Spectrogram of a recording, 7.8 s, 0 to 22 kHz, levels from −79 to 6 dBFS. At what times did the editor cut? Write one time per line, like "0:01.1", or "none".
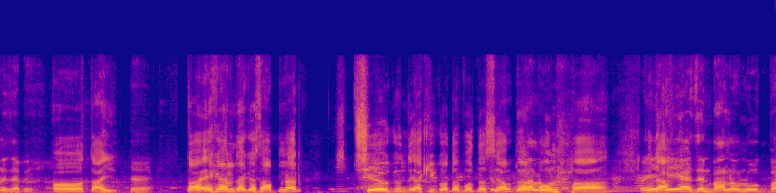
none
